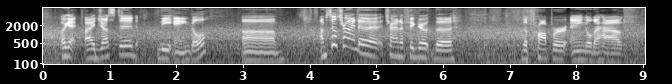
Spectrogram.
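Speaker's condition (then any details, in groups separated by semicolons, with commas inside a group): No condition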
